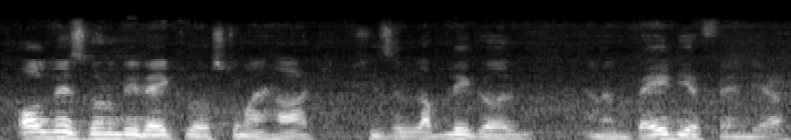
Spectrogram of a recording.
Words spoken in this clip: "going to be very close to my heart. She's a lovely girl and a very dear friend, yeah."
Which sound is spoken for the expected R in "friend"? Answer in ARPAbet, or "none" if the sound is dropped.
none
